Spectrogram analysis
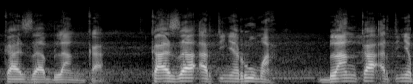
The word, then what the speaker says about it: Casablanca: Nama kota itu ditulis Casablanca. Pengucapannya adalah Kazablanka."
